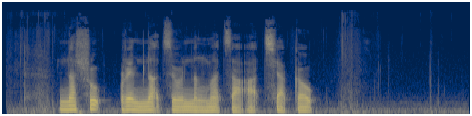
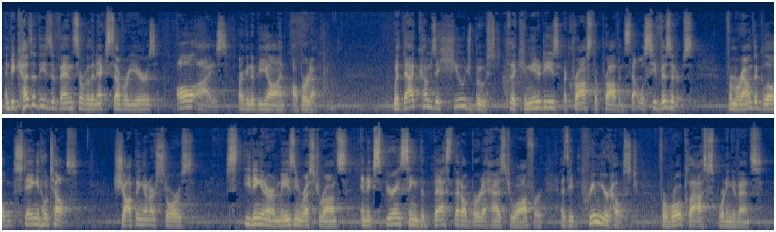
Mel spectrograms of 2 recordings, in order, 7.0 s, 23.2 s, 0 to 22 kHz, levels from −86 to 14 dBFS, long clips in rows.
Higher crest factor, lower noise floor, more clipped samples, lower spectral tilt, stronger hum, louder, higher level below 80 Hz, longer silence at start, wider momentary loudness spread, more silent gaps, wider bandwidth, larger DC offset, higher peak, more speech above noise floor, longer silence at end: about the same, 18 dB vs 20 dB; about the same, -46 dBFS vs -47 dBFS; neither; first, -6.5 dB/octave vs -3.5 dB/octave; neither; first, -17 LUFS vs -20 LUFS; first, -42 dBFS vs -62 dBFS; first, 0.35 s vs 0 s; about the same, 7 LU vs 9 LU; neither; second, 11.5 kHz vs 16.5 kHz; neither; about the same, 0 dBFS vs 0 dBFS; first, 30 dB vs 26 dB; first, 0.55 s vs 0 s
